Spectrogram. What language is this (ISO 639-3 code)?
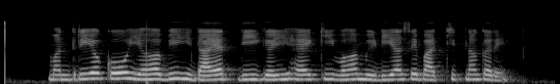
hin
